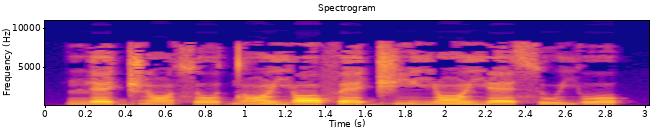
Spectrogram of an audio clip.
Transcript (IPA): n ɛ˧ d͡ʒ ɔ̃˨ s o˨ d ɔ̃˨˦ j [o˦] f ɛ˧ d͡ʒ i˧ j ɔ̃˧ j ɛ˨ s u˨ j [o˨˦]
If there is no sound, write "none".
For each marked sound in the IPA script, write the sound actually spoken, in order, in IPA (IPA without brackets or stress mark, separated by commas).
ɔ˦, o˨˦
